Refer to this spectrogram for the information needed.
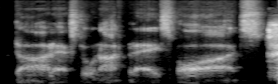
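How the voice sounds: A man puts on a robotic character voice at an extremely high pitch. The sound is raspy.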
